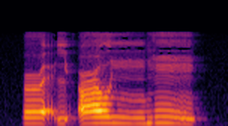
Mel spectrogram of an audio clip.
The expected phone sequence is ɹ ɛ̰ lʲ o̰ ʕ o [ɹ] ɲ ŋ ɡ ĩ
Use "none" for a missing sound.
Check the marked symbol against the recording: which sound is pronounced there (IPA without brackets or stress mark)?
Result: none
